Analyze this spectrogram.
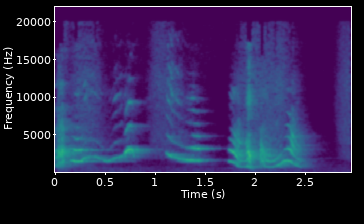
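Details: Indian ringneck parakeet talking on a table in Urdu/Hindi: three loud, whistled, voice-like phrases with swooping, wavering pitch, close and clear indoors.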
